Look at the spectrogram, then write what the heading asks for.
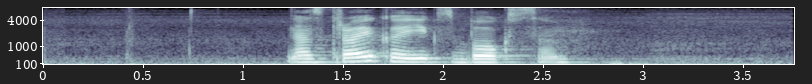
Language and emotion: Russian, neutral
